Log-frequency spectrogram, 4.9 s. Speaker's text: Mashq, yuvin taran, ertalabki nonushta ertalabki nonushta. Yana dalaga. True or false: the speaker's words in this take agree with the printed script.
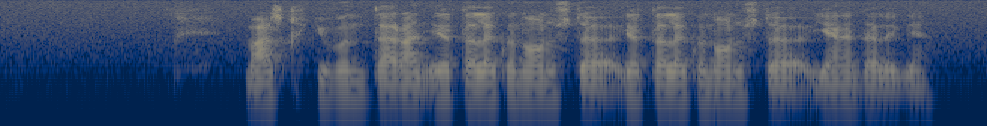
true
